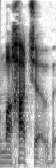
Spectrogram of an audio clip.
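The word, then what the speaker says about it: Makhachev: Um what would you say to the people that feel that if if that happens, Islam Mahachev? Makachev or Mahacheev as as his teammate Daniel Cormier pronounced it.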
